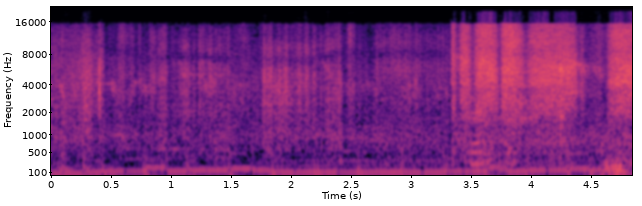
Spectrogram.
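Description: A hand or microfiber cloth rubs firmly back and forth over a vinyl sticker on a Volkswagen Caddy, a continuous close scuffing with a low hum underneath.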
